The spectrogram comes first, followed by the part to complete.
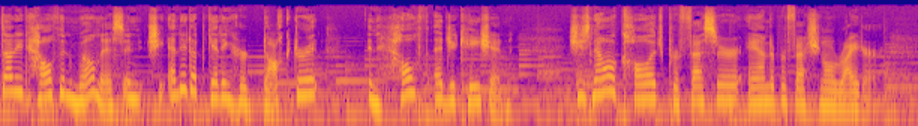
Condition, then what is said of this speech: None; typical speech.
